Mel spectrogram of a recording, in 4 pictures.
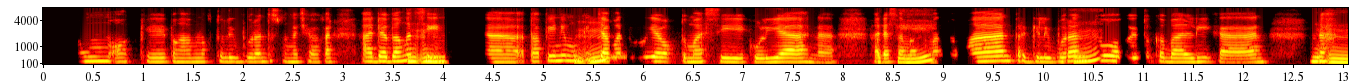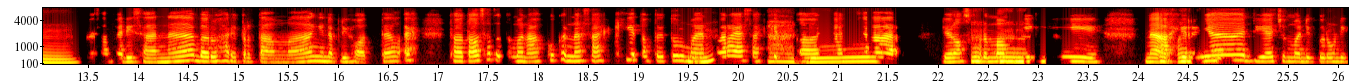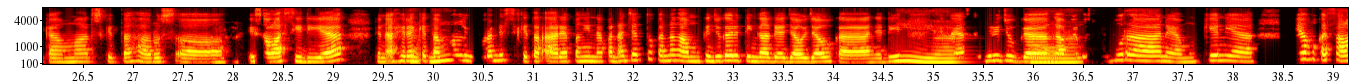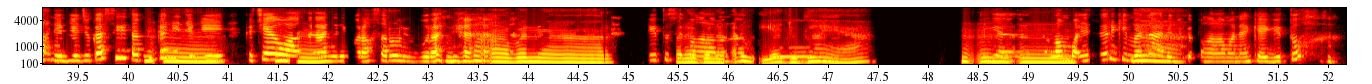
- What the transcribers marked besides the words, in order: distorted speech; other background noise; laughing while speaking: "liburannya"; chuckle; static; chuckle
- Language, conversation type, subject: Indonesian, unstructured, Apa yang biasanya membuat pengalaman bepergian terasa mengecewakan?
